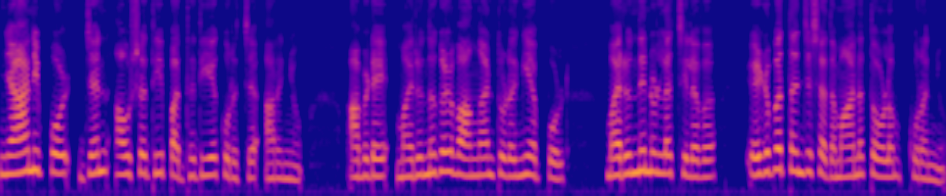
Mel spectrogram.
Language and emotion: Malayalam, neutral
